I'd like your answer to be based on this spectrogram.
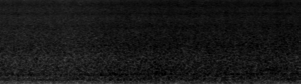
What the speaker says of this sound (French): Et la rivière qui coule de l'autre côté.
